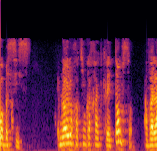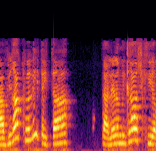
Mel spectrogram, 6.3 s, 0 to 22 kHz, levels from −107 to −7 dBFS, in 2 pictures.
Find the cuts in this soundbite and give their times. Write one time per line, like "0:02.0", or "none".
0:02.8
